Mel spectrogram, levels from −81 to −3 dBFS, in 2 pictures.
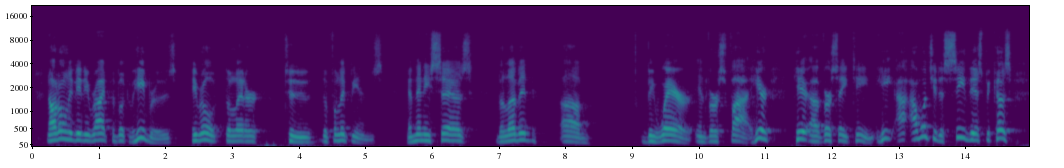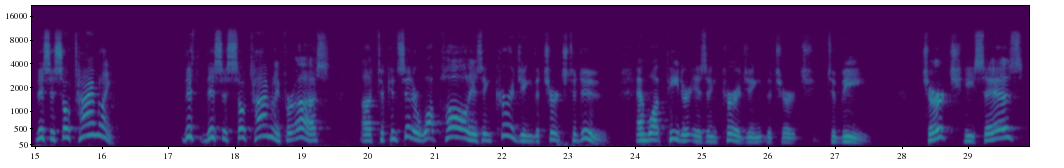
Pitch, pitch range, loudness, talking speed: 170 Hz, 140-210 Hz, -45 LUFS, 150 wpm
